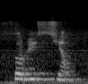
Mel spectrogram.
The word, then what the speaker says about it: solution: par le mot solution est ce que la prononciation est identique à l'espagnol solution c'est identique alors quelle différence avec l'espagnol quelle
